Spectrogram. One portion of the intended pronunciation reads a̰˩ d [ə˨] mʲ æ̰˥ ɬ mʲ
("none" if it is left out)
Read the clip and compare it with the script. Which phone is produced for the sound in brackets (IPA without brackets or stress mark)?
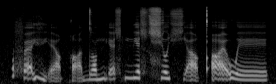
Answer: ɔ˨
